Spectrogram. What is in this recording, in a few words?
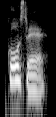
"corsair", Indian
